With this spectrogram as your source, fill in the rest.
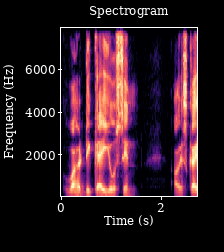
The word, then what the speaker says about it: dikaiosyne: न्याय के लिए रिपब्लिक में जिस लैटिन शब्द का प्रयोग करते हैं वह डिकैयोसिन, और इसका स्पेलिंग देखेंगे तो ऐसे बनेगा DIKAIOSYNE, डिकैयोसिन है, जिसका अनुवाद अंग्रेजी में जस्टिस के बजाय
